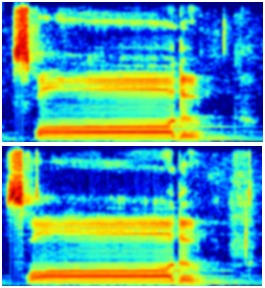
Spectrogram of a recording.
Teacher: ایک تو اس حرف کو موٹا کرنا ہے، سیٹی موٹی ہوگی، دوسرا اخیر میں قلقلہ ہوگا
